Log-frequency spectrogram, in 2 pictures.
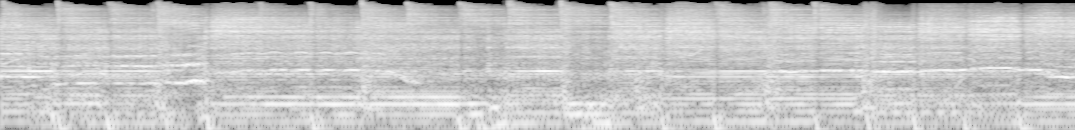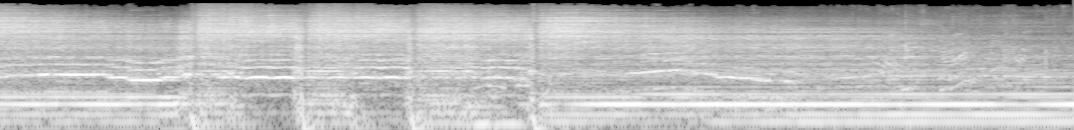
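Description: Live rock band playing an instrumental passage: electric guitars, bass, keyboard and drums, with a steady cymbal beat and a lead line bending in pitch. About twelve seconds in the drumming drops away and the band holds long, sustained chords.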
